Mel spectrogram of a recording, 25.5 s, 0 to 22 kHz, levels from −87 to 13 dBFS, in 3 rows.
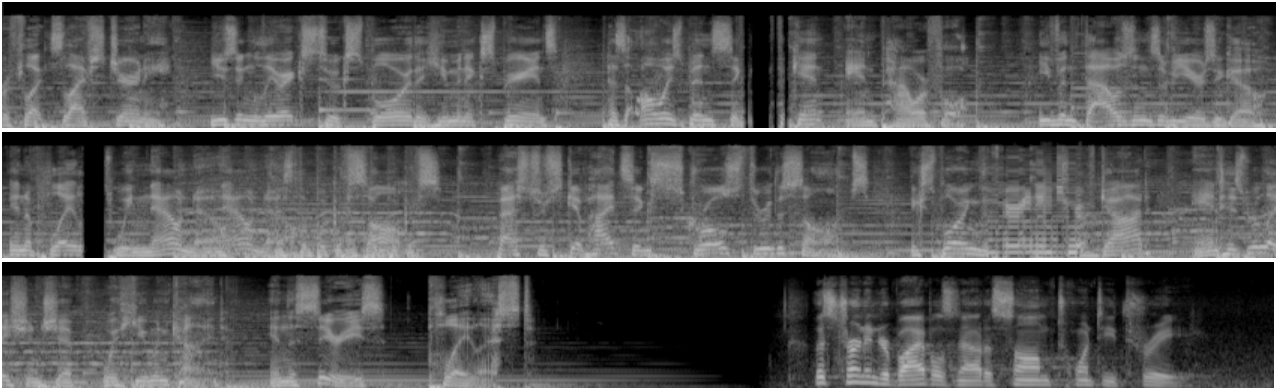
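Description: The audio has three kinds of fault. The first is a digital broadcast dropout, heard twice. From 4.93 to 5.25 s the sound breaks into several short holes with 20 ms fades. About 190 ms goes missing, and the longest gap is 120 ms. At 9.01 s it cuts again for 144 ms, fading back at 9.19 s. The receiver lost valid frames and muted until good ones returned. The hole sizes fit frames of about 24 ms. Whatever was sent during the muting is gone. Next comes a doubled audio track from 9.83 to 11.35 s. A second full-band copy trails the original by about half a second, at about 5 dB lower. It has no reverb tail or room colour. It starts and stops abruptly. The likely cause is a slower second capture path or an edit leaving two copies out of step. Last, from 15.06 to 15.67 s, the sound turns into robotic sound from repeated short buffers. It becomes a rigid metallic buzz at 200 Hz that loosely tracks the underlying audio. 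A steady 200 Hz pitch fits a 5 ms chunk being looped. Most of the real audio in that stretch is skipped. The likely cause is new audio arriving too seldom, so the software repeats the last buffer.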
